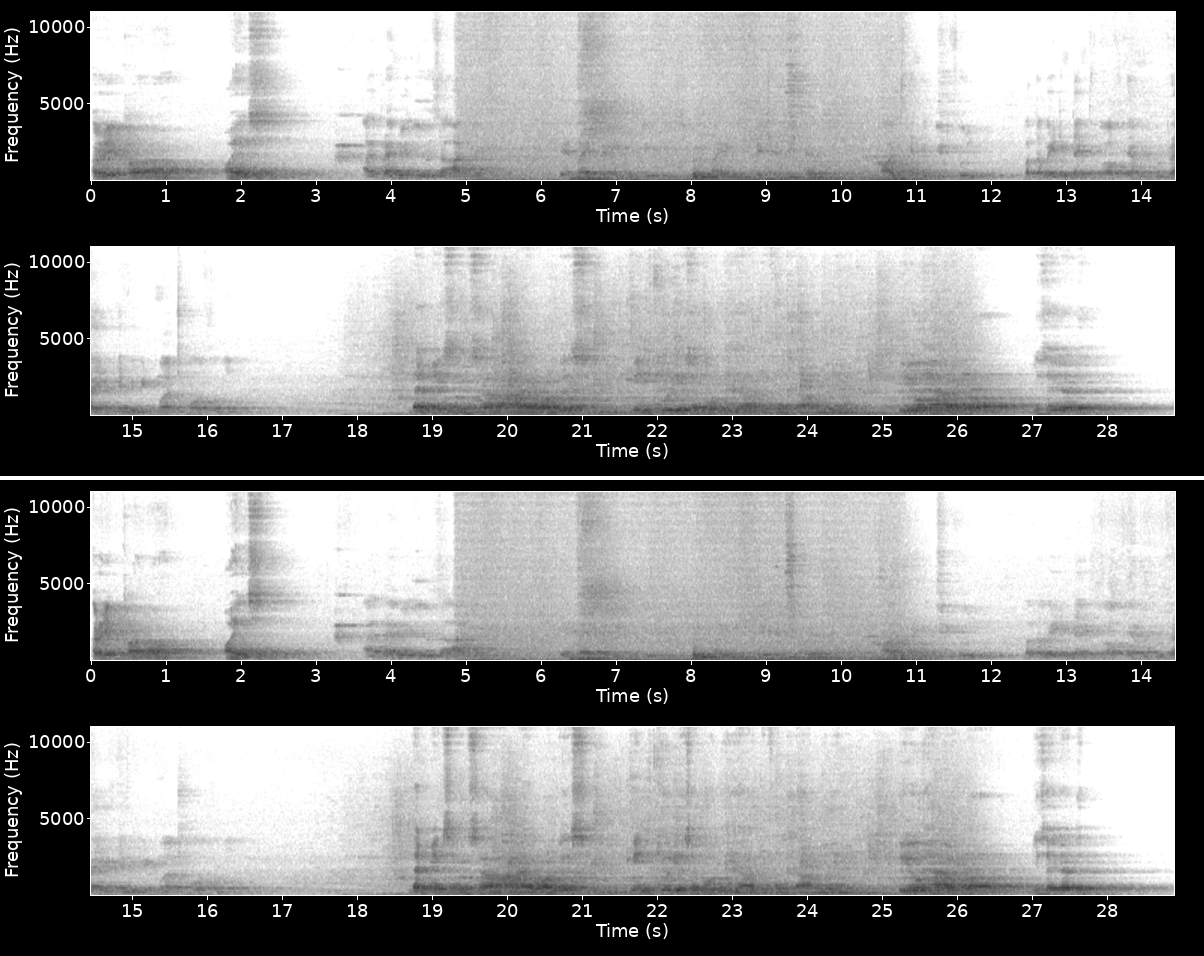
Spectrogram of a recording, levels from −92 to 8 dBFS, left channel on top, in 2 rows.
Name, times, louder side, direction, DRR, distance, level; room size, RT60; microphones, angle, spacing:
voice 1, 0.0-1.0 1.8-2.3 9.3-9.4 18.7-21.0 21.6-24.6 25.2-26.5 26.9-27.6, right 1 dB, 50° right, 0 dB, 0.4 m, -25 dB
voice 2, 3.6-5.4 6.2-9.8 10.5-11.8 12.4-16.4, left 1 dB, 45° left, 1 dB, 0.4 m, -36 dB
sound 1, 4.8-10.8, equal, 75° right, 0.9 m, -33 dB
sound 2, 17.7-26.2, equal, 5° right, 0.6 m, -36 dB
4.5 x 2.7 x 3.1 m, 2.5 s
head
